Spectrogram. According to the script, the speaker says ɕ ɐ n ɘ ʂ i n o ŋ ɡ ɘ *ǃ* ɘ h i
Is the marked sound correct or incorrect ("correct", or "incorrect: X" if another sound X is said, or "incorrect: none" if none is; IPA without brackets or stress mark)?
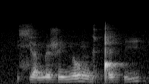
correct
